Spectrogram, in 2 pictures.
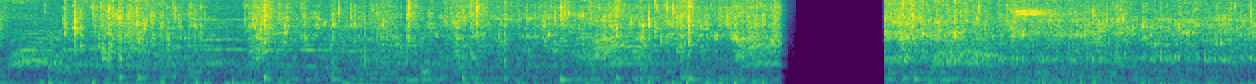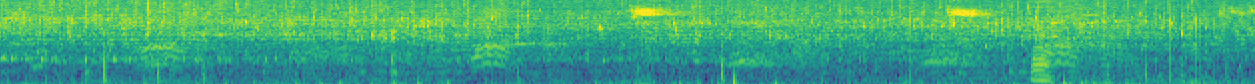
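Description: Dark basil and bael leaf extract poured from a steel bucket into a blue plastic drum: a steady splashing stream of liquid falling onto liquid. The sound drops out briefly about four seconds in, then the pouring carries on.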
